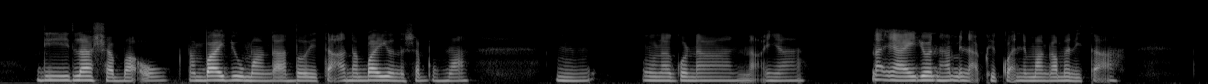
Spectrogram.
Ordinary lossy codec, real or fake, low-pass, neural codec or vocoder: none; fake; 7.2 kHz; codec, 16 kHz, 8 kbps, FunCodec, trained on LibriTTS, 25 frames a second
